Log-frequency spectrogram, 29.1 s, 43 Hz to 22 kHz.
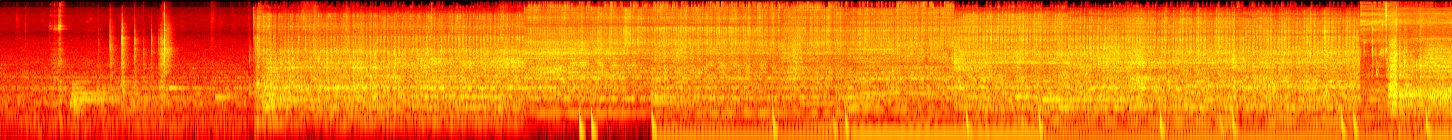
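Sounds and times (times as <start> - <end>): metal clicks and knocks: 1.0 - 3.6
machine tool cutting metal: 5.1 - 29.0
low hum: 13.0 - 29.0.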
